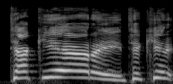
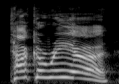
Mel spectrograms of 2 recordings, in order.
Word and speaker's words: taqueria: Takieri. How do you say it? Taqueria.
